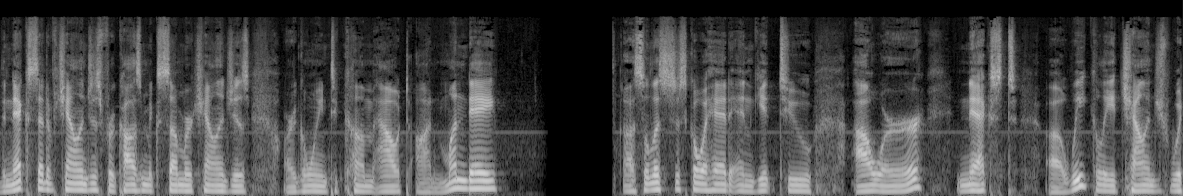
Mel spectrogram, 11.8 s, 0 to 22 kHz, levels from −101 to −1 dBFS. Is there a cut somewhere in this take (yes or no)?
no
